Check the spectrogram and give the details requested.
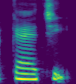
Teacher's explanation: नाक के बल बोलते हैं ना, तो ये बिंदी लग जाती है, कैंची, चा में बड़ी की मात्रा, कैंची।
